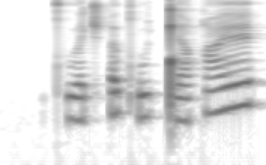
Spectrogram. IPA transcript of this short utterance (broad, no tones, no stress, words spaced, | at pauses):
kʷʰɐt͡ʃʼɐkʷʼɨ ǃɛqɛː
